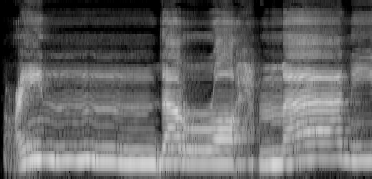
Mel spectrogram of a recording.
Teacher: नून साकिन पर इख्फा करेंगे, यानी नून की आवाज को नाक में छुपाकर अदा करेंगे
